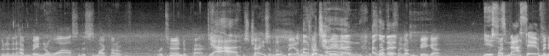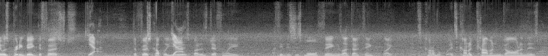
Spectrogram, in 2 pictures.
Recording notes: We talk all things Pax and all things snacks right from the Audio Technica booth on the Pax Aus show floor.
